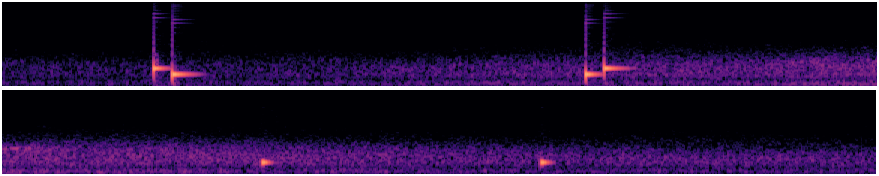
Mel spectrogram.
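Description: Short electronic clicks and pops sound as a game menu opens and its pages change.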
